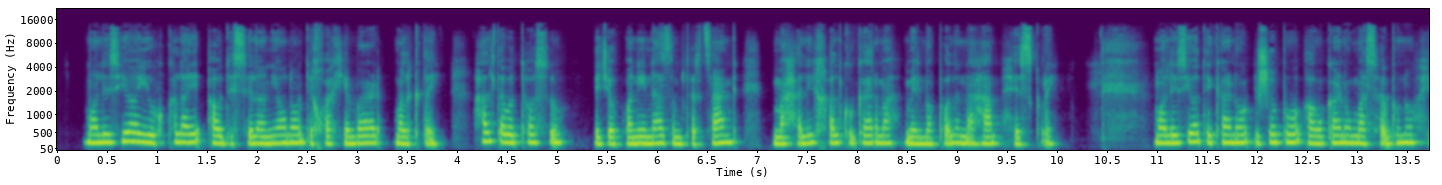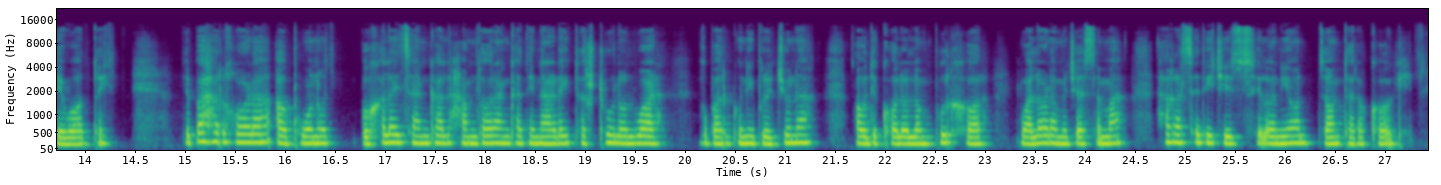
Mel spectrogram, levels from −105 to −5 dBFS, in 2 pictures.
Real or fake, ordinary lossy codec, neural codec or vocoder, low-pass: fake; none; vocoder, 48 kHz, 128 mel bands, Vocos; 14.4 kHz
